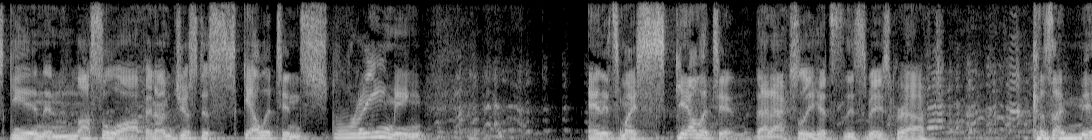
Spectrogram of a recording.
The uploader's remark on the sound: Get geeked out shooting the sh*t in front of a live audience at this years Animartime!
